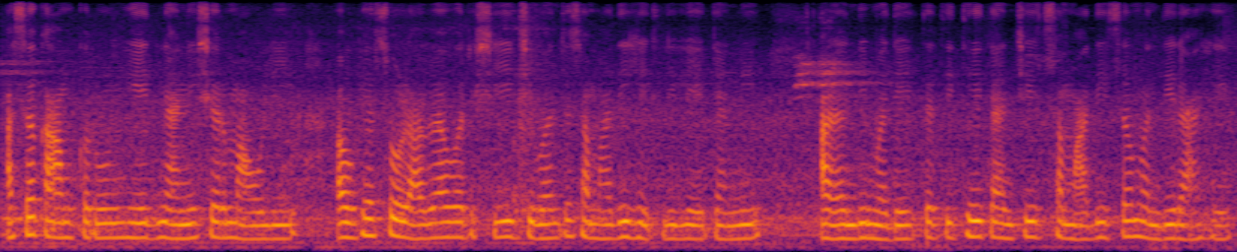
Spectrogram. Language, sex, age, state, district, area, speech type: Marathi, female, 45-60, Maharashtra, Palghar, urban, spontaneous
